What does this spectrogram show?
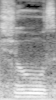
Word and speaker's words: Shoose: Shoose, as in it's pronounced like shoes on your feet, Very much so.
